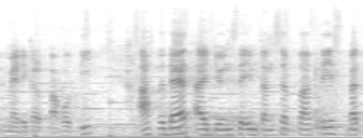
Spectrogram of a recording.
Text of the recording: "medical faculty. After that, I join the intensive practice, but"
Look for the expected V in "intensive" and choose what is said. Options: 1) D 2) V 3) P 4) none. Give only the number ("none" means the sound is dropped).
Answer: 3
